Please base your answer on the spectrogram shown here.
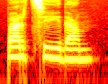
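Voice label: "partzida", Sardinian, female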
